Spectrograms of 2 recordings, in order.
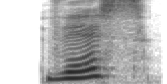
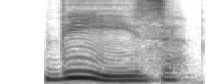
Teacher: is pronounced with the short I sound and a s the word these is plural and is pronounced with a long vowel e and a z sound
